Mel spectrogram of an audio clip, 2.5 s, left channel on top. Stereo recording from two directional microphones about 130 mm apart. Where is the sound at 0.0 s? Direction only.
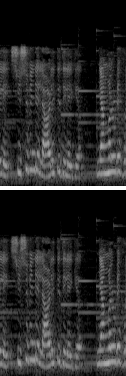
45° right (ahead or behind).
